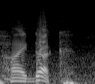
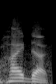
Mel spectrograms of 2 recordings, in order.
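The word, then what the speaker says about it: Hajduk: It's High Duck, Hijduk. Like I say, I've seen NHL players that with that UK pronounced as ook, but in this case it's duck, so High Duck.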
